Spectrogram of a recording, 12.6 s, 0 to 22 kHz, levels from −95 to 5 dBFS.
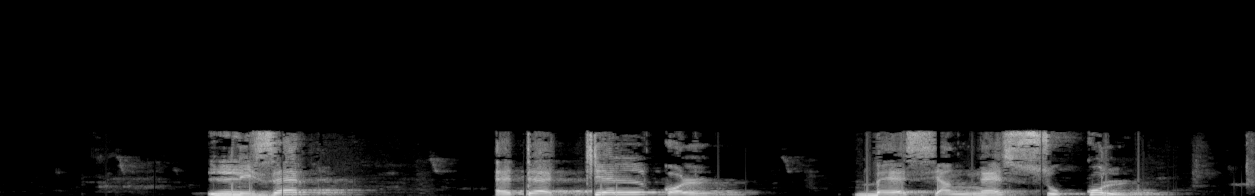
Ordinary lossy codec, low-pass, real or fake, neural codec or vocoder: MP3, 32 kbps; 7.2 kHz; real; none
